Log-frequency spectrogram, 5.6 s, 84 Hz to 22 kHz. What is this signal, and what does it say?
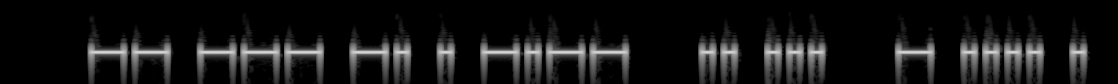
Morse code, heard as a keyed tone, about 22 wpm, 700 Hz. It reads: MONEY IS THE
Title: Sentences from Top 1000 Words - Review Part 1 - 22wpm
